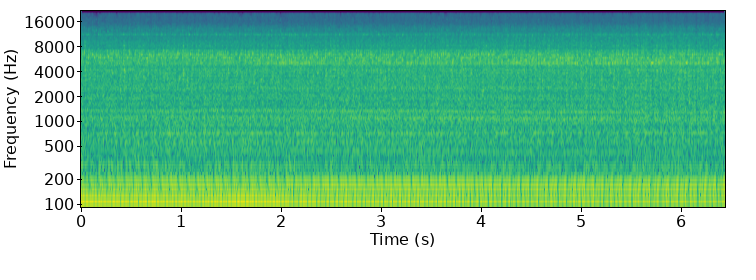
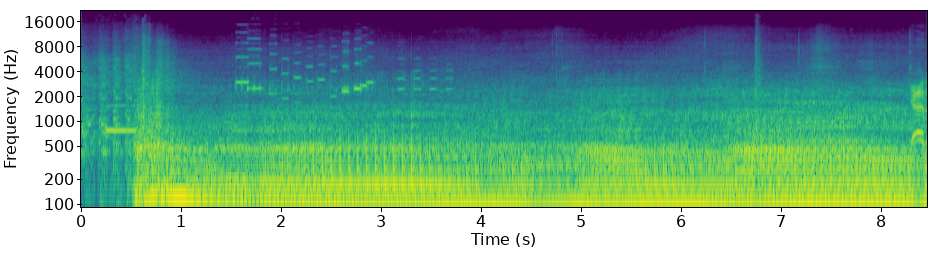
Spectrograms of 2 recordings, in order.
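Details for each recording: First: 2015–2020 Dodge Charger/Challenger 392 Hemi at 60k miles, idling: steady high hiss-like squeal with uneven rumble from a failing water pump bearing. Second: Dodge Charger/Challenger 392 Hemi on a cold start after the water pump was replaced at 60k miles: it catches at once and settles into a smooth, quiet, even idle with no squeal, knock or rattle. Normal.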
